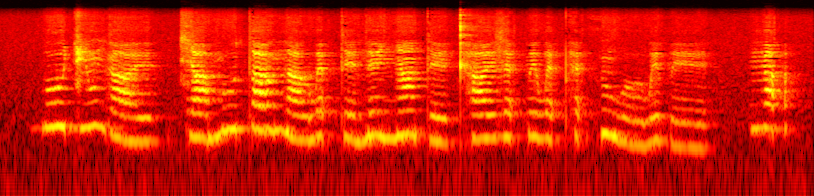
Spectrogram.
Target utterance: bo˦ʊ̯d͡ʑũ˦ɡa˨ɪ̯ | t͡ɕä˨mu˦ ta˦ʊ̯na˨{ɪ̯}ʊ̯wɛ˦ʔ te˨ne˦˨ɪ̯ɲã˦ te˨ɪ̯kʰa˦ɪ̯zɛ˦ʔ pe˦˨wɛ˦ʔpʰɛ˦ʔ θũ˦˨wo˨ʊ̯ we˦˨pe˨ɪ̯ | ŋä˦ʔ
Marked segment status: incorrect: none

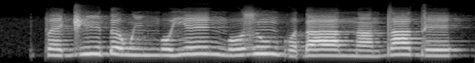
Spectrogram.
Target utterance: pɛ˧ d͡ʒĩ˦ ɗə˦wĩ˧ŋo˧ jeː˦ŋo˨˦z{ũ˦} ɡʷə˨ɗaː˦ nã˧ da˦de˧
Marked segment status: correct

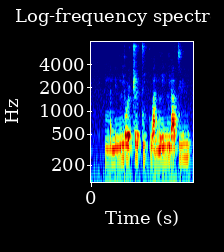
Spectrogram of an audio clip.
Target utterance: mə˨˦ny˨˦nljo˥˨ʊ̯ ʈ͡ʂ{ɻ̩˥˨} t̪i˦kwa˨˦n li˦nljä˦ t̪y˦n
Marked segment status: correct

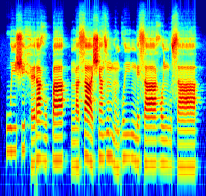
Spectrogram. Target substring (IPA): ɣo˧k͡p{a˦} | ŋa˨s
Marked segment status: correct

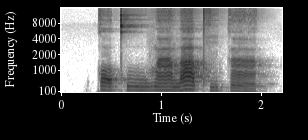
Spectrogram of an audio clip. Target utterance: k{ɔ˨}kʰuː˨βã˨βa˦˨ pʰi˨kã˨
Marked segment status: correct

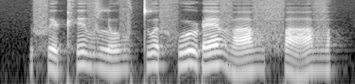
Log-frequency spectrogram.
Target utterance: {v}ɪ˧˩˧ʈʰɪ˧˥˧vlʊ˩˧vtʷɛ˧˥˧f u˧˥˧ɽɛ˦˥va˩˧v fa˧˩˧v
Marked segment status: incorrect: f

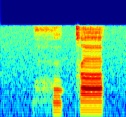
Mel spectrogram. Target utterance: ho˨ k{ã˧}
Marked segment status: incorrect: a˧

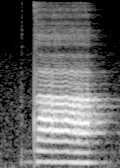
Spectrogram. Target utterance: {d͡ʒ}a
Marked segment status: incorrect: d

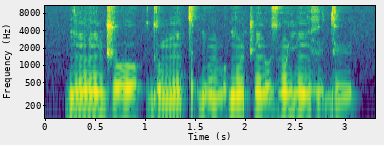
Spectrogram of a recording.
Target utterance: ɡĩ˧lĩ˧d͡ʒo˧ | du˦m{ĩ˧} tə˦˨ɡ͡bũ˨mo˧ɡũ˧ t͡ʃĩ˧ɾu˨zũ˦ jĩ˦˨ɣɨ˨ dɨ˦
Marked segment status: incorrect: ĩ˦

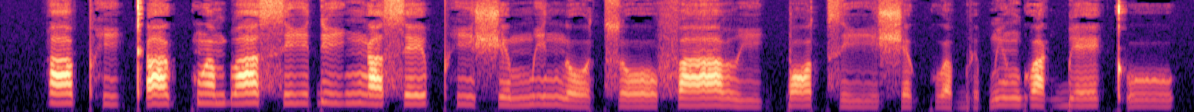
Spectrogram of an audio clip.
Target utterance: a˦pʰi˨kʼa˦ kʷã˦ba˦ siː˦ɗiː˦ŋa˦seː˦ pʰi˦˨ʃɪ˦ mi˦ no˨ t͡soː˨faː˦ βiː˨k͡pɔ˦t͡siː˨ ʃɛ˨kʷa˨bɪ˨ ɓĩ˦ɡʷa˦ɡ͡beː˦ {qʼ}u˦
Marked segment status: incorrect: kʼ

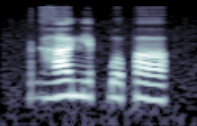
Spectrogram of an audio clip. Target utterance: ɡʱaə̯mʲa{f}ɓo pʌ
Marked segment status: incorrect: p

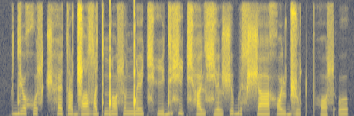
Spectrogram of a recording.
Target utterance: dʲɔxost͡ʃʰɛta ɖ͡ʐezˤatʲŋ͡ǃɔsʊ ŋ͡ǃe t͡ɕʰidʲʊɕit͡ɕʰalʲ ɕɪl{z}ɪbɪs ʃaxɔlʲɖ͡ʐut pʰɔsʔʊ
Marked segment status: incorrect: ʃ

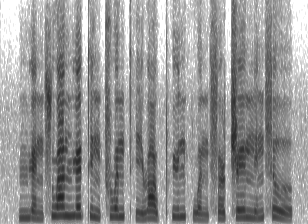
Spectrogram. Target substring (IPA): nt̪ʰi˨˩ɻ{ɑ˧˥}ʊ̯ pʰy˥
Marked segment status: incorrect: ɑ˥˩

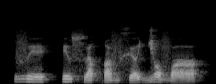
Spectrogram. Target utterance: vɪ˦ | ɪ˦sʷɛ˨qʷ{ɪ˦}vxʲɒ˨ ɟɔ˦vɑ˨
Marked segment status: incorrect: ɪ˨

